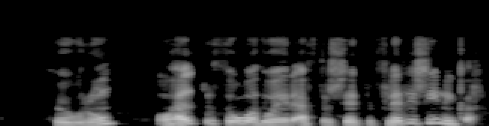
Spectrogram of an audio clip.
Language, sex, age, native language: Icelandic, female, 30-39, Icelandic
